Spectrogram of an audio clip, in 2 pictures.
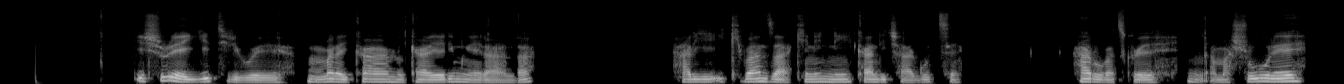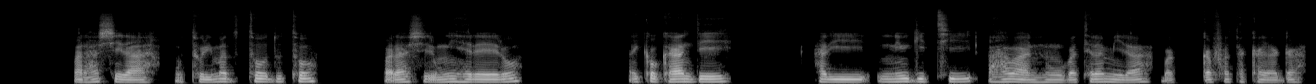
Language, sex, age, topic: Rundi, male, 25-35, education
